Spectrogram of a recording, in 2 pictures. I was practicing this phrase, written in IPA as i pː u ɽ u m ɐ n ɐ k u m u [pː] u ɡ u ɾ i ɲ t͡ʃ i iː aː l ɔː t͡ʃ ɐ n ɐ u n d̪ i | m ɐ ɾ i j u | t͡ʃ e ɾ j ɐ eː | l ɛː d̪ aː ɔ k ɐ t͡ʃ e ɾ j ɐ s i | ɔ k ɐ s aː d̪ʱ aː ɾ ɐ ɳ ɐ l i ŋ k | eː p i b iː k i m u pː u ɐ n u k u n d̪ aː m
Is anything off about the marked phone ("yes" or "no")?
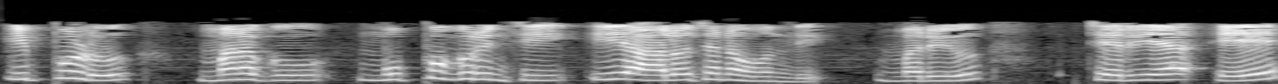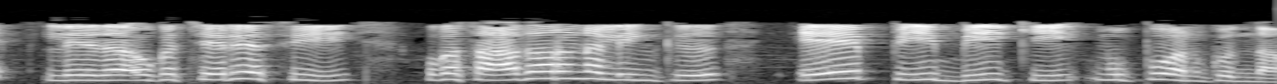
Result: no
